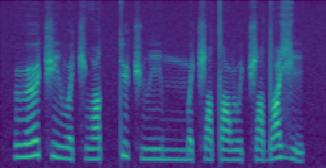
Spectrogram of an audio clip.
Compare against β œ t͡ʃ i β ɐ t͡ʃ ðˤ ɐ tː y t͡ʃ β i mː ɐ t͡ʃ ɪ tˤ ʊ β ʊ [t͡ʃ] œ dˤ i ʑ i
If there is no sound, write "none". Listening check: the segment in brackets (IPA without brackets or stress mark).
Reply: t͡ʃ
